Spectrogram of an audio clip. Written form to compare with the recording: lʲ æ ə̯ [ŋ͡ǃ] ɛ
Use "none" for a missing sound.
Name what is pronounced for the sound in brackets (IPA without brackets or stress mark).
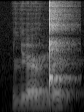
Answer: ŋ͡ǃ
